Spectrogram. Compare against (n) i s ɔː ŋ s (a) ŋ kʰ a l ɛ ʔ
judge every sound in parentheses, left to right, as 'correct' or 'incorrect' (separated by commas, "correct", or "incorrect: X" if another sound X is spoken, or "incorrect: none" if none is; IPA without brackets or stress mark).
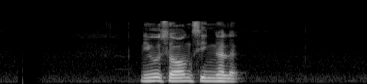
correct, incorrect: i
